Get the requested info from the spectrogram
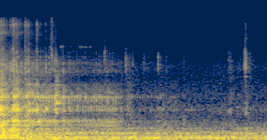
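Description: A faint steady hum of room noise, a little louder in the first half-second.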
